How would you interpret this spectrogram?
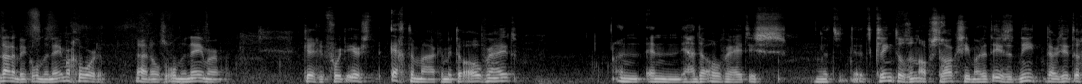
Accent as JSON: {"language": "Dutch", "town": "Haarlem", "region": "North Holland", "country": "Netherlands", "tie": "born or raised there", "also_born_or_lived": "The Hague", "said": "ik ben geboren in Den Haag. Daarna zijn mijn ouders naar Haarlem verhuisd. Ik heb een Engelse moeder, een Nederlandse vader. Friese vader eigenlijk, moet ik zeggen. Ik heb gewoon mijn middelbare school in Haarlem gedaan. Gymnasium Beta."}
